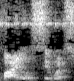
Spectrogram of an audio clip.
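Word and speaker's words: Biot–Savart: असलम कि के Biot सवर्त लॉ इसमें इसको बायो सेवर्ट लॉगिन नवजात यहां पर उस चैप्टर देखिए मैंने लिखा डाटा यह साइलेंट होता है इसको बोलते बाय उससे वर्ड्स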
